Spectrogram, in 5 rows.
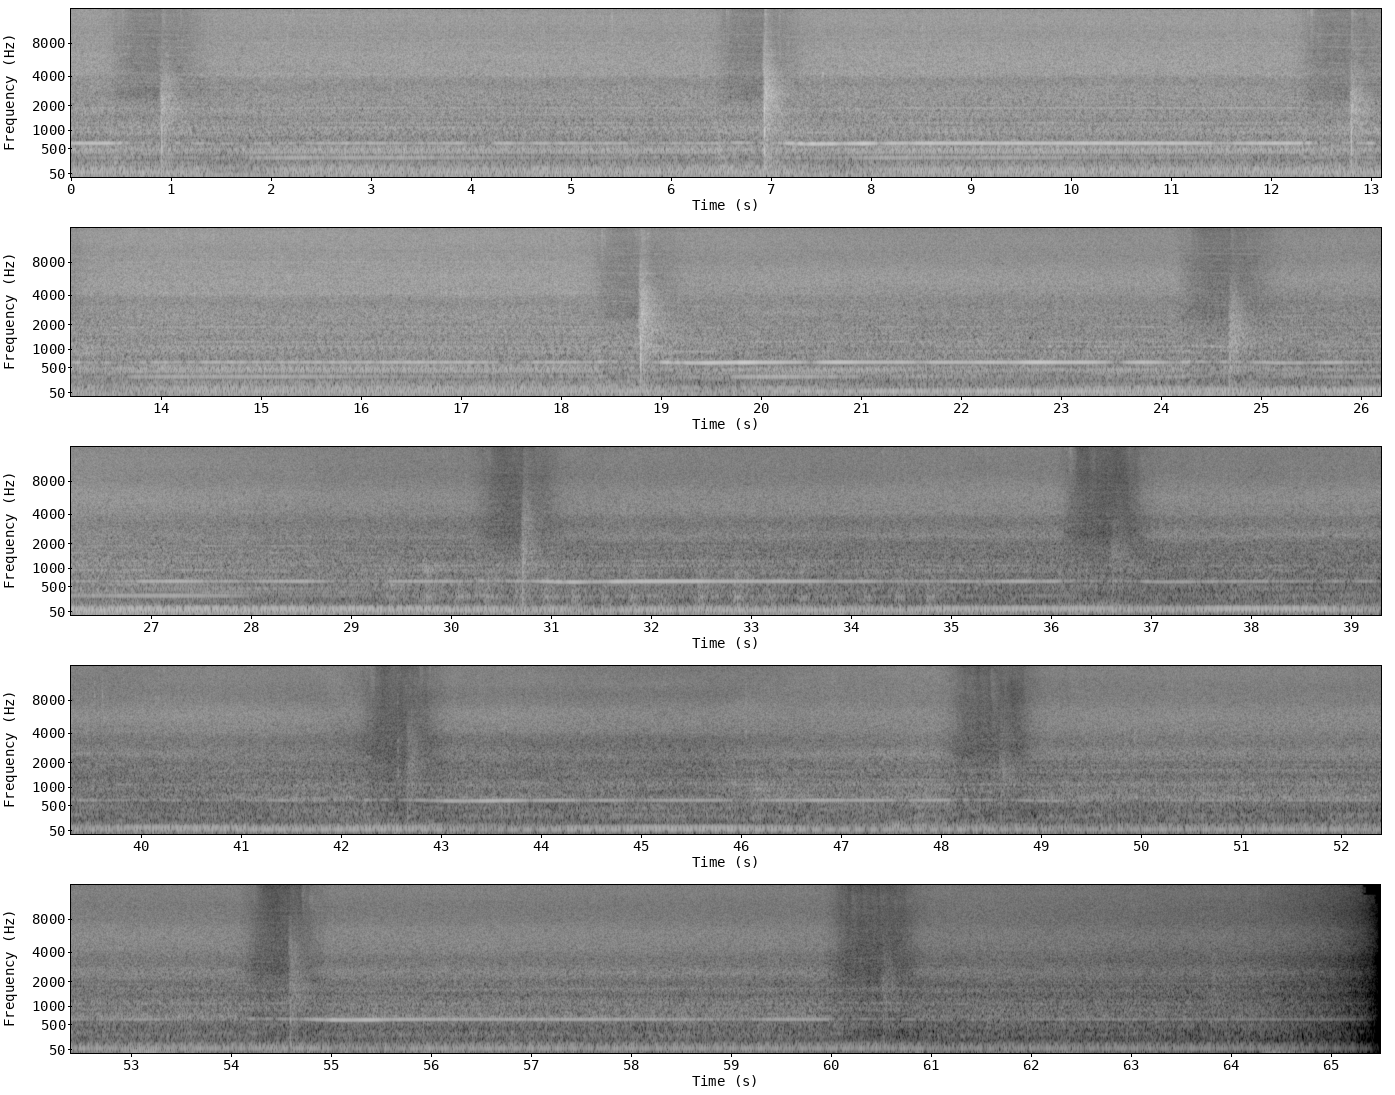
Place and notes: cologne, mainzerstr, containerabholung - koeln, sued, mainzerstr, betonmischpumpe
arbeitsgeräusche einer betonmischpumpanlage
soundmap nrw
project: social ambiences/ listen to the people - in & outdoor nearfield recordings
15 June 2008, 12:11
